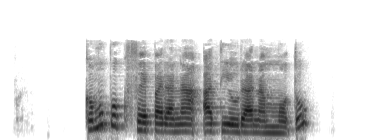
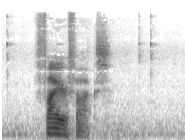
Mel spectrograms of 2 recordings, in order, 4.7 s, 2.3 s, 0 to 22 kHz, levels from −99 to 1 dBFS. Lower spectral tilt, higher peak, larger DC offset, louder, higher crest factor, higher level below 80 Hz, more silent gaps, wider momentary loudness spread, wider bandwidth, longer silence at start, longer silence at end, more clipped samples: first, -7.5 dB/octave vs -4.5 dB/octave; first, -2 dBFS vs -8 dBFS; neither; first, -17 LUFS vs -26 LUFS; second, 16 dB vs 22 dB; about the same, -66 dBFS vs -64 dBFS; neither; second, 9 LU vs 17 LU; second, 7.4 kHz vs 16 kHz; first, 1.05 s vs 0.45 s; about the same, 0.85 s vs 0.95 s; neither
